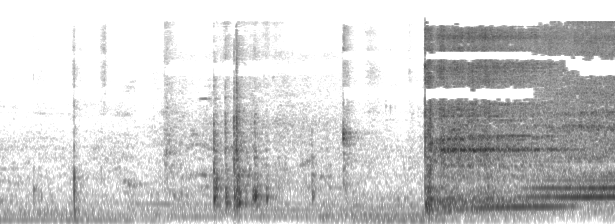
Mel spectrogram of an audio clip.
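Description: A few clicks and knocks as a steel mixer-grinder jar is handled and fitted onto its base, then about four seconds in the electric mixer-grinder motor switches on and runs loud and steady, its whine rising slightly as it spins up, grinding peanuts, coconut and curd.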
